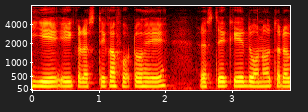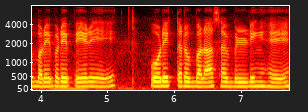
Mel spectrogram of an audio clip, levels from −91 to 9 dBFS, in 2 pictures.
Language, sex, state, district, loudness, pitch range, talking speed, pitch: Hindi, male, Odisha, Sambalpur, -17 LUFS, 150-160 Hz, 155 wpm, 155 Hz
